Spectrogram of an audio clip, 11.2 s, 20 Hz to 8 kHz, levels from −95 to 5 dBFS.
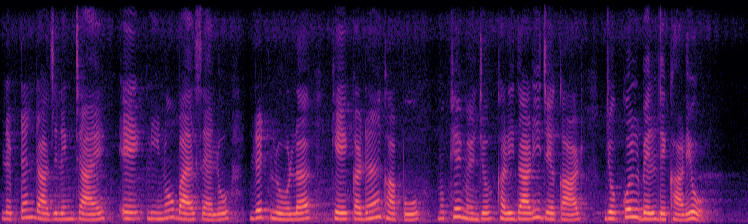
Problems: constant background noise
